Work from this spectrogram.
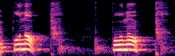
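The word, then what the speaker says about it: পুনঃপুন: তাইলে এটার উচ্চারণ হবে পুনপ। পুনপ। পুনপ পুন। পুন মানে বারবার।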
